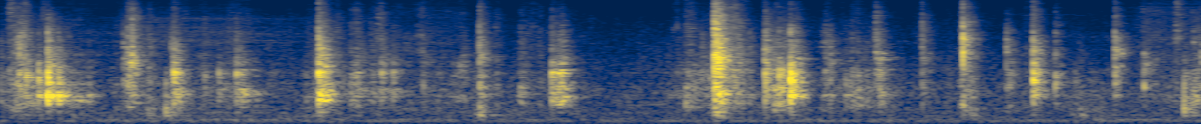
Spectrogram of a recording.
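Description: Hard plastic parts of a vacuum cleaner's handle housing and switch clicking and knocking as they are handled and fitted together by hand, in an irregular series of short clicks.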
